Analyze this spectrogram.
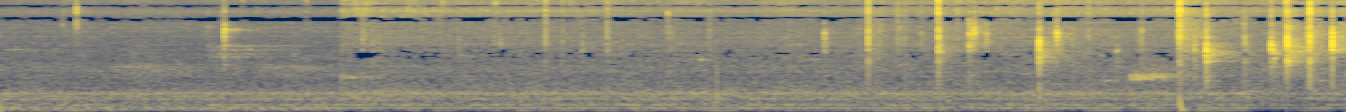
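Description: Mustard seeds beginning to pop in hot oil as the oil reaches tempering heat. A few scattered sharp pops at first, growing more frequent and louder over the last three seconds.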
